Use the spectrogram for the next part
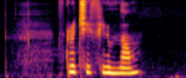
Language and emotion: Russian, neutral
